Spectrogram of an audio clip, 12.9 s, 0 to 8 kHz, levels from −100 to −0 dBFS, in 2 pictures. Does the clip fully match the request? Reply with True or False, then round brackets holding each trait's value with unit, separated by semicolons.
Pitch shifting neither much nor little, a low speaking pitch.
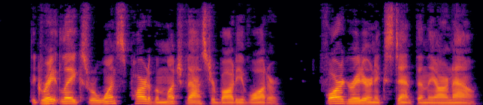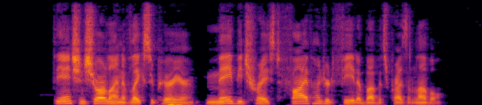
True (4.5 semitones; 120 Hz)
